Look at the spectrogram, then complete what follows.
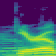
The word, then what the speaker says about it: gyro: you pronounce it wrong is it like gyro or something it's like apparently it's Giro but I call it gyro well I mean the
